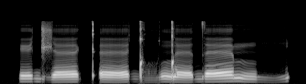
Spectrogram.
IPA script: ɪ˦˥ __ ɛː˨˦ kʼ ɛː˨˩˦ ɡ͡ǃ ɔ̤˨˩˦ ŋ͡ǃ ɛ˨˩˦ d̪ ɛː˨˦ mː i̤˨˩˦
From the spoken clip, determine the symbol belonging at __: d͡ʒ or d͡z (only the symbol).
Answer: d͡ʒ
